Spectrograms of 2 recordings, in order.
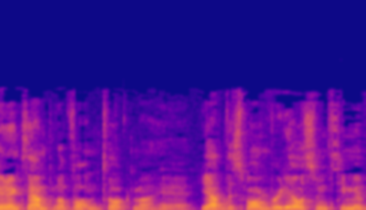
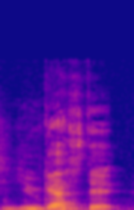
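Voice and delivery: ordinary talk

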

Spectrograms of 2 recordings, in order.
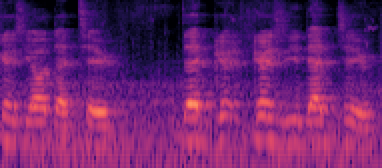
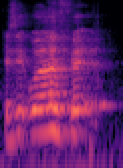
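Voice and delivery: ordinary delivery

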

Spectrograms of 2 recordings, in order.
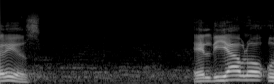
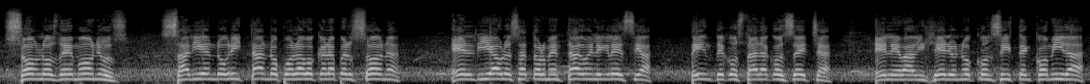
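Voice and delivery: forceful, high-pitched revival preacher; full-force preaching; 5 semitones higher than usual. Real, not acted. Preacher warning listeners about screaming demons, full-force preaching.

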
